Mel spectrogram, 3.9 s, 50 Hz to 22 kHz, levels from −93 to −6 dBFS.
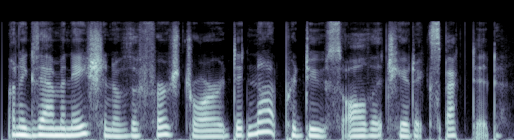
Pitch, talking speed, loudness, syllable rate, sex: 195 Hz, 220 wpm, -18 LUFS, 6.2 syllables/s, female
